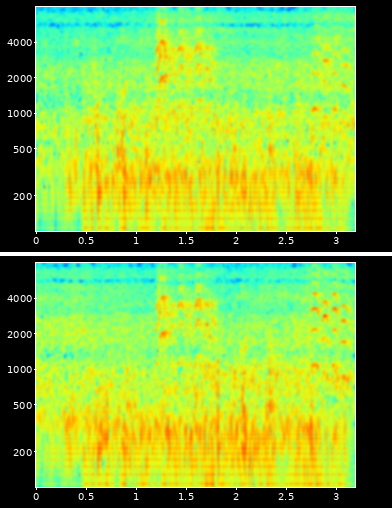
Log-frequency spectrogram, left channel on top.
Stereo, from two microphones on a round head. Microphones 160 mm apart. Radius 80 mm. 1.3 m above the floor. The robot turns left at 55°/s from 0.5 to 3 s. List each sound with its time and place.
1.2 s a squeak: 20° left (ahead or behind), 1.6 m; by 3.2 s 80° right, 1.6 m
